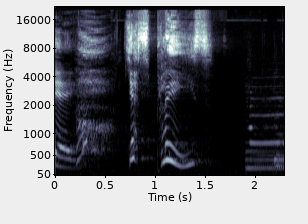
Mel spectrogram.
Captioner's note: gasps; pleasant music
